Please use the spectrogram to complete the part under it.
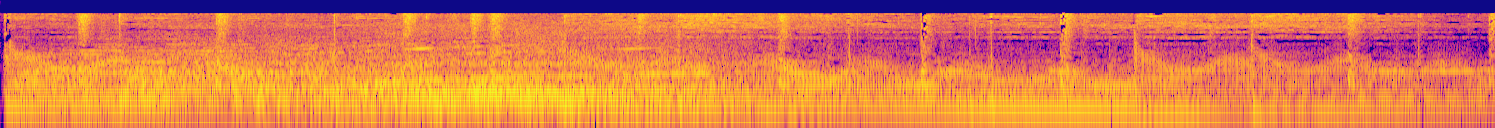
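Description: A car drives away, its engine giving a steady, loud, low droning rumble that holds for several seconds before dipping slightly near the end.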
